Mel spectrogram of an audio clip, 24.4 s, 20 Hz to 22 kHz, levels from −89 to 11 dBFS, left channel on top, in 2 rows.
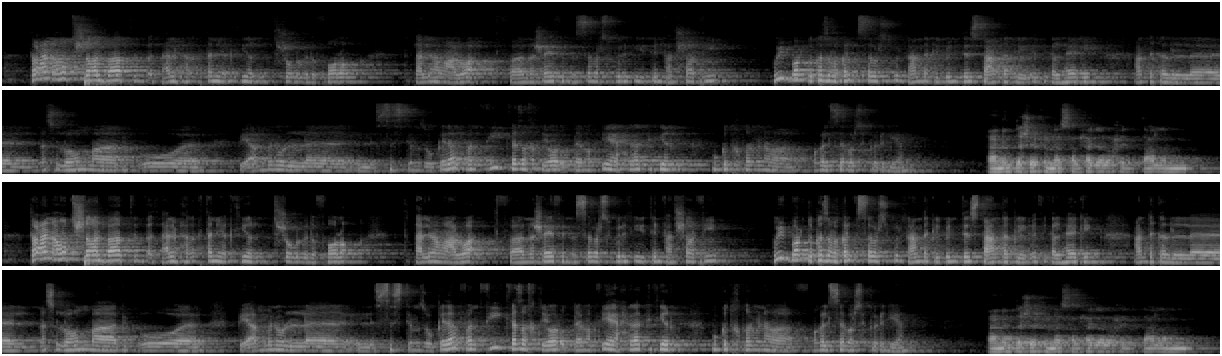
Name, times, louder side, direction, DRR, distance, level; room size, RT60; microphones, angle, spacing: voice 1, 0.3-3.4 4.1-4.7 5.1-7.2 7.7-21.2, right 3 dB, 70° right, 7 dB, 1.3 m, -35 dB
voice 2, 22.0-24.0, left 1 dB, 35° left, 4 dB, 0.8 m, -33 dB
16.5 x 16.0 x 4.6 m, 1.4 s
head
